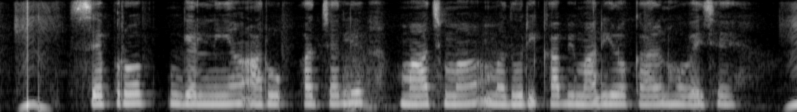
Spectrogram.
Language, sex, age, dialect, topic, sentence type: Maithili, female, 18-24, Angika, agriculture, statement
